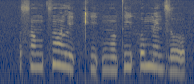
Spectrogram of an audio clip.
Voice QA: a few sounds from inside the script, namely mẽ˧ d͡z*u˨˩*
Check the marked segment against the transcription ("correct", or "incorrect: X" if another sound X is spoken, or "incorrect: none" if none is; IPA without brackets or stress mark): incorrect: o˨˩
